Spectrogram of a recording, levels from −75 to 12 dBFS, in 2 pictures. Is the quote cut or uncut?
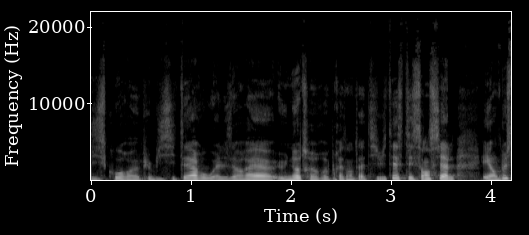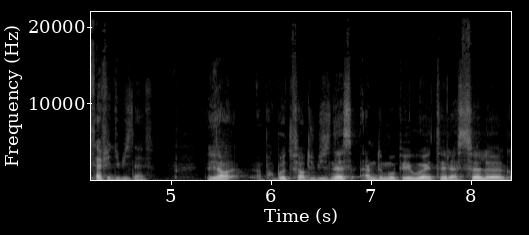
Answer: uncut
